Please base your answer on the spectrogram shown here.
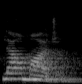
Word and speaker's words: lahmacun: şeylerden örnek vermek istedim lahmacun doğrusu lahmacun ince söylemiş lahmacun değil bu Türkçe deniz Kaplan diksiyon hataları arasında yine bu bu harflerin inceltilmesi ince okunması gereken harflerin icat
